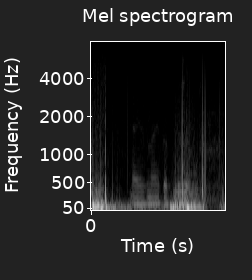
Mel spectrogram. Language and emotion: Russian, neutral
